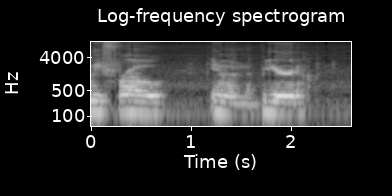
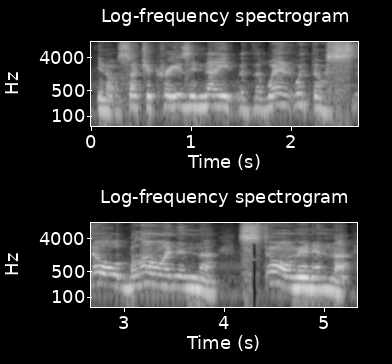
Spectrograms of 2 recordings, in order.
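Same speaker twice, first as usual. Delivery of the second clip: preacher voice; 6 semitones higher than usual. Retold or imitated. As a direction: paint the storm like a sermon. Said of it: "he talked like a preacher almost".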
